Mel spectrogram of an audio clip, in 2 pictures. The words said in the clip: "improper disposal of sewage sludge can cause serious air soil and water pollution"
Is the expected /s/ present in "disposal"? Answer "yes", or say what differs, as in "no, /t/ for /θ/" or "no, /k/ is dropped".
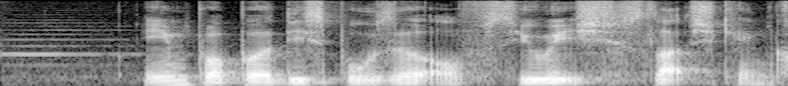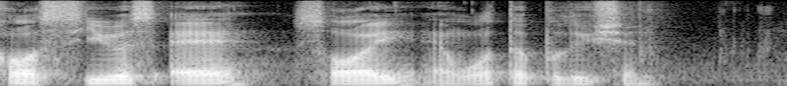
yes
